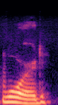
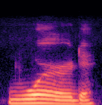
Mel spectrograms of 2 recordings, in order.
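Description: First: The vowel sounds like 'or' in 'for'. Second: The vowel sounds like 'er' in 'her'. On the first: The speaker calls it wrong. "Not ward" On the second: The speaker calls it right.

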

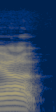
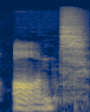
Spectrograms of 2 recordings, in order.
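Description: First: It is said in a New Jersey accent. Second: It is said in the speaker's normal accent.

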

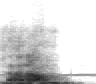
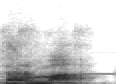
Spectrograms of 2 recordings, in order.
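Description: First: Northern Indian form, ending in -am. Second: Southern Indian form, ending in -ma.

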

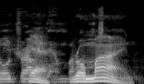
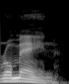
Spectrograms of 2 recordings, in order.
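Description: First: The name does not sound like romaine lettuce. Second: The name sounds like romaine lettuce. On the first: The speaker calls it right. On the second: The speaker calls it wrong.

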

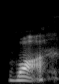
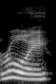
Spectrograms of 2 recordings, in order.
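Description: First: The name is said like 'wah', without an r-sound. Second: The name is said like 'roy', rhyming with boy. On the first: The speaker calls it right. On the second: The speaker calls it wrong.

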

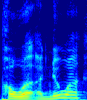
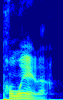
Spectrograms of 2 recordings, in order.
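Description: First: The word is said in a longer, split form. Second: The word is said in a shorter, merged form. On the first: The speaker calls it wrong. "I used to pronounce it Poa-Anua. No" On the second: The speaker calls it right. "I have nailed it. It's Poana"

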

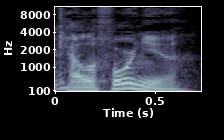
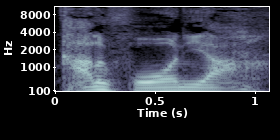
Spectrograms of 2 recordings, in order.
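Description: First: It is said in a plain American accent. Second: It is said with an Australian-Filipino sounding accent.

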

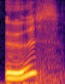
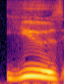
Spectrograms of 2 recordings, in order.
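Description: First: The word begins with an oo sound. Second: The word begins with a y sound.

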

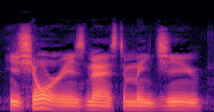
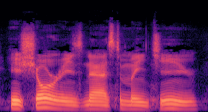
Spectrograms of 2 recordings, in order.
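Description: Both takes have the same delivery.

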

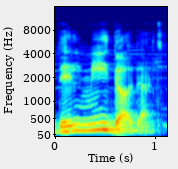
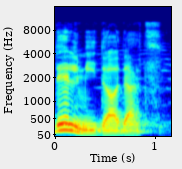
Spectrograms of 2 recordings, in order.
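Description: First: The stress falls on the second word. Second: The stress falls on the first word. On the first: The speaker calls it right. "آکسان به نظر من روی میدادته" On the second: The speaker calls it wrong. "بعضی میگن بگین دل میدادت"

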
